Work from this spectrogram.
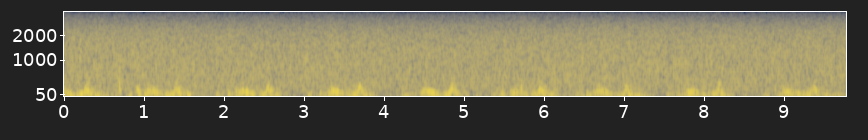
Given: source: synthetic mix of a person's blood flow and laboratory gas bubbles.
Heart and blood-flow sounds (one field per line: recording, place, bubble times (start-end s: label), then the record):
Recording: Doppler ultrasound of blood flow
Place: precordium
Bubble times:
0.62-0.78 s: bubbles
0.89-0.98 s: bubbles
5.68-5.77 s: bubbles
From the record:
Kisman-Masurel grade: 123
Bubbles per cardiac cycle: 1 to 2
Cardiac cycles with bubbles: 10 to 50%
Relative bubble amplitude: loud (0.450 to 0.775)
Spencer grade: 2 (many but less than half of the cardiac periods contain bubble signals, singularly or in groups)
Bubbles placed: only in the low amplitude regions of the cardiac cycle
